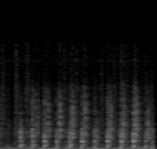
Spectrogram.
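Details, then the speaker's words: Apple HomePod being repaired, tipped by hand: sharp clicking rattle, about seven taps a second, from a cracked tweeter and at least one other driver broken loose inside. "You can hear if it's not the cracked one. There's definitely at least one other one that's broken loose in there."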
